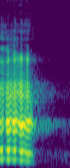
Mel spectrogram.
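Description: A single sheep bleats once, loud, with a shaky, quavering tone lasting under a second before trailing off into quiet. No other sounds or voices accompany it.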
